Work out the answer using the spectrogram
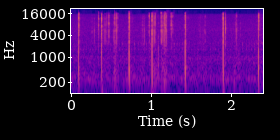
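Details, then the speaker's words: Rear differential of an Orlandoo OH35A01 Hunter 1/35 scale crawler turned by hand: mostly smooth, with sharp little clicks where one damaged gear tooth catches; gears replaced. "it seems pretty smooth for the most part but there's a spot where you can hear or hopefully you'll be able to hear where it's not very smooth gear there's a damaged gear in there"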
